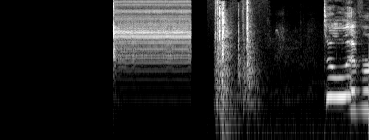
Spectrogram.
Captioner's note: buzzer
